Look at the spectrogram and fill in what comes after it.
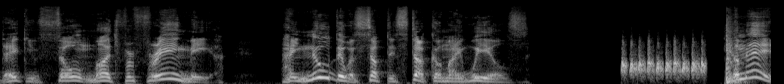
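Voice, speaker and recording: A man talks in a cartoonish character voice, high-pitched for a man. His pace is fairly slow, with long, frequent pauses. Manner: upbeat, enthusiastic.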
